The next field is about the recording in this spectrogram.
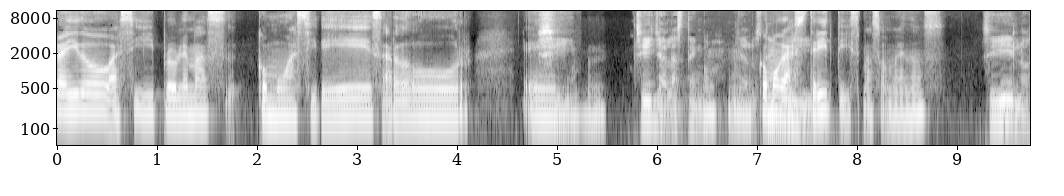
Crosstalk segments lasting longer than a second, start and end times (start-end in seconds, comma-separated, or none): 6.5-7.7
